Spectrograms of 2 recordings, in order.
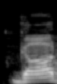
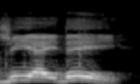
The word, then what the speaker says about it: Gad: That's spelled G-A-D. And we pronounce it Gad, not God. And cry foul you may. But the simple fact of the matter is that, first of all, in Hebrew, your vowels are the same as they are in Spanish. They are A, A, E, O, U. Okay? And G-A-D is pronounced, the A in G-A-D is ah. It's an ah sound.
